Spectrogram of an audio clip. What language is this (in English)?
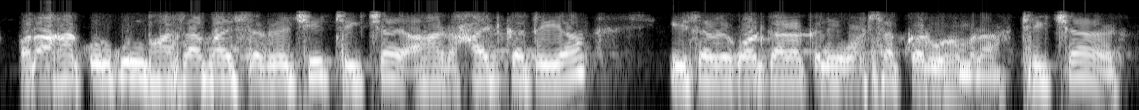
Maithili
